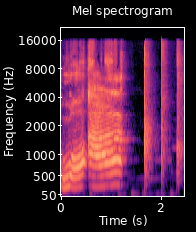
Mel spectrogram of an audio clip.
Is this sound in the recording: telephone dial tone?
no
